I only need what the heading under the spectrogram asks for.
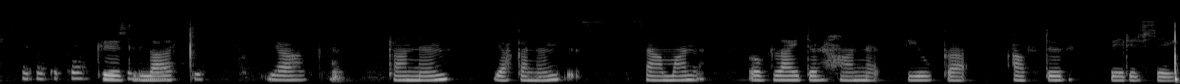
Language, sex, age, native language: Icelandic, female, 14, Icelandic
